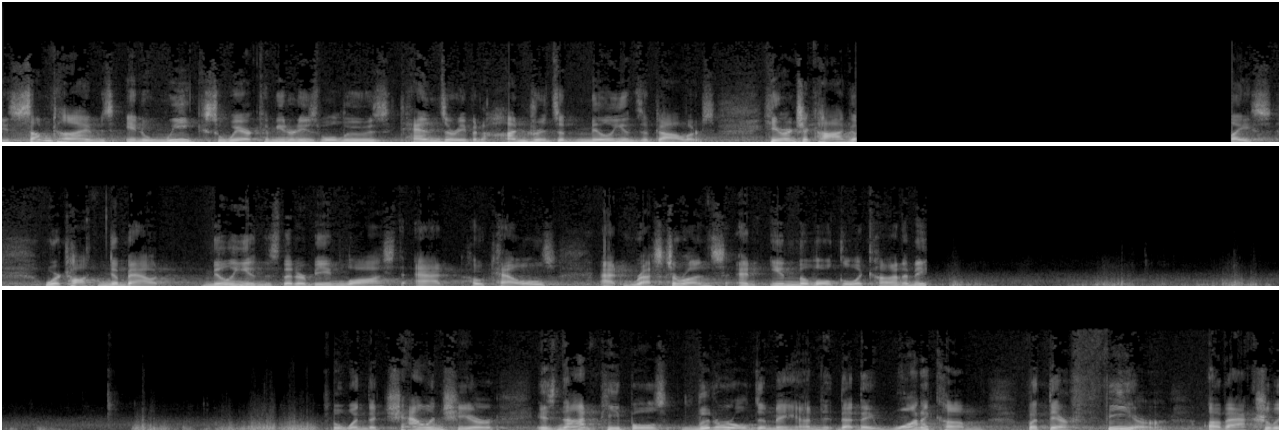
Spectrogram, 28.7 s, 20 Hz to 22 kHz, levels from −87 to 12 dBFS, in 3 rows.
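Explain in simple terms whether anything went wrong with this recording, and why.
Something went wrong once. The input feeding the recorder was likely lost for a moment, through a device disconnecting, a link failing or an accidental mute, while recording carried on and filled the gap with nothing. The result is an audio dropout to silence from 6.40 to 9.22 seconds: the sound stops abruptly, leaves about 2.8 seconds of total silence with no background hiss at all, then returns mid-flow. Whatever happened during that gap is missing.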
